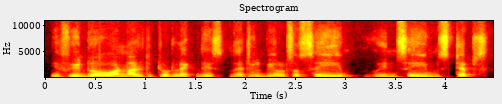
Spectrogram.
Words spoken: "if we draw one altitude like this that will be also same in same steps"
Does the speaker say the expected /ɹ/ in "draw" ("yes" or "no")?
no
